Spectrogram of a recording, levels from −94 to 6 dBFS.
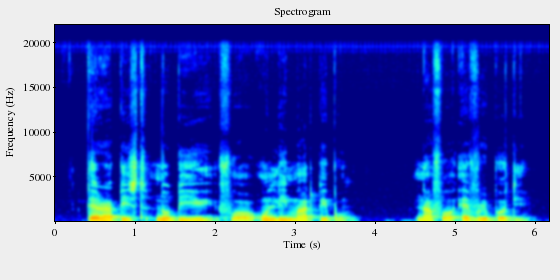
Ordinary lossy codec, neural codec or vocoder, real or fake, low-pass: none; none; real; 19.8 kHz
